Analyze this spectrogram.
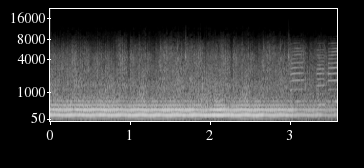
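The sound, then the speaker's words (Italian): The steady drone of a single-engine monoplane in flight over the Atlantic, heard from its cold cockpit: a loud, even hum with strong low tones that never breaks, and no voices. “nella gelida cabina di pilotaggio dello Spirit of St. Louis, e questo è il nome del monoplano con il quale Charles Lindbergh sta tentando la traversata atlantica”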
